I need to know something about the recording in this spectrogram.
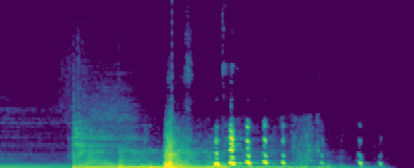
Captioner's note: laughter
